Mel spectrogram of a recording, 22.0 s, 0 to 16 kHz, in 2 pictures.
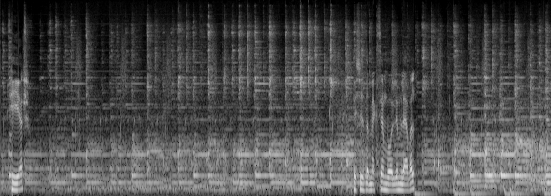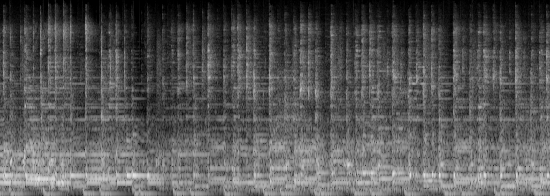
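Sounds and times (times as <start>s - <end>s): music from portable speaker: 0.0s - 22.0s.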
